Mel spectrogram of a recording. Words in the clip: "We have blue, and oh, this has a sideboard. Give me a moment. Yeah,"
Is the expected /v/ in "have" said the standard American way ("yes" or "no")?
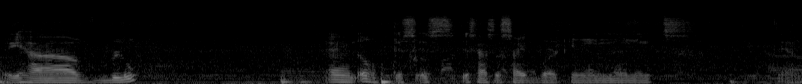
yes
